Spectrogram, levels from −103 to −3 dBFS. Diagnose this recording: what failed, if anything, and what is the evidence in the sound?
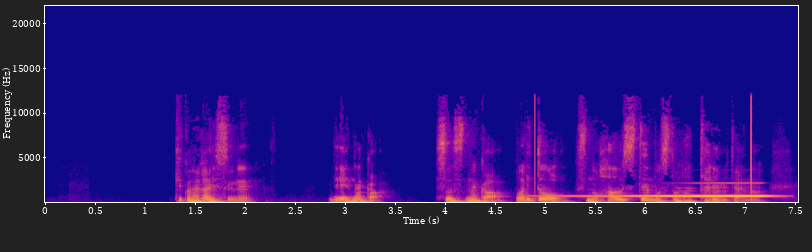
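Loudspeaker feedback squeal, from 4.76 s to 7.49 s. The failure is in the acoustic path, before any digital stage: a microphone is picking up the loudspeaker it feeds. At 732 Hz the loop gain rises above one, so that frequency regenerates on each pass. A pure tone swells over roughly two seconds and settles at around ten decibels above the speech. It persists until just before the clip ends.

Bit error spikes, at 4.89 s and 7.06 s. These come from a digital link or storage, where a flipped bit throws a sample value off by a power of two before it snaps back. Each one is a single sharp broadband tick, only a couple of samples wide and unrelated to the speech or the tone. The first peaks at about −19 dBFS and the second, much louder, at about −7 dBFS.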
